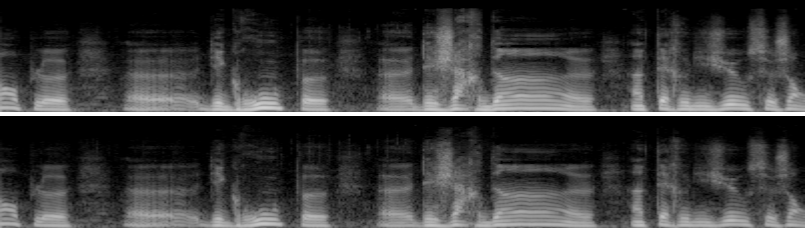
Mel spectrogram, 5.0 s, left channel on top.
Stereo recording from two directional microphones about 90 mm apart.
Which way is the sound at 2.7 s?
25° left (ahead or behind).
